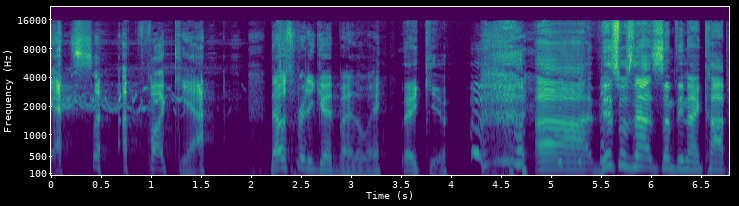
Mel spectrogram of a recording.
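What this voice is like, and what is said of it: Usual voice. Nothing is said of it.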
